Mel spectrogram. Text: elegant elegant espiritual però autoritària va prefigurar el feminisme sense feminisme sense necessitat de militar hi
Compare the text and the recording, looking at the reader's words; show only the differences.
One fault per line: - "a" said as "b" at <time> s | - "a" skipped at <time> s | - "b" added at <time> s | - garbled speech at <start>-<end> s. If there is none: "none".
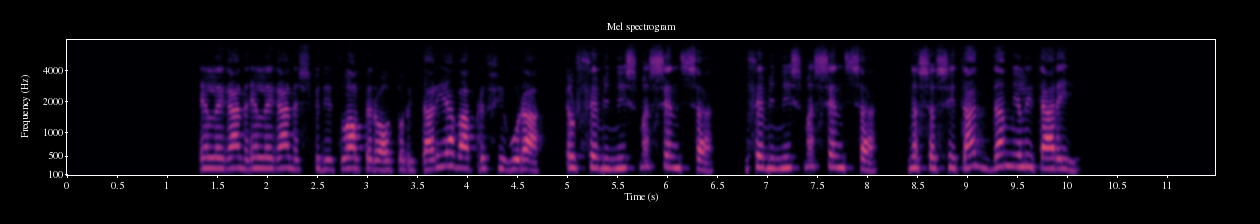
none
